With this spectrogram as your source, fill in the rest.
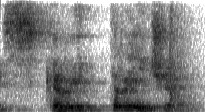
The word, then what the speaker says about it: scrittrice: E scrittrice. Scrittrice. It's impossible to pronounce.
